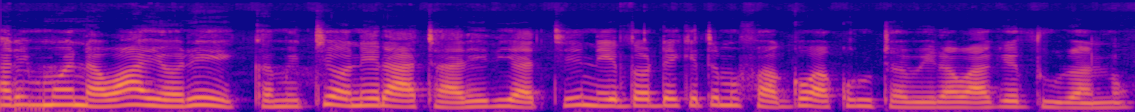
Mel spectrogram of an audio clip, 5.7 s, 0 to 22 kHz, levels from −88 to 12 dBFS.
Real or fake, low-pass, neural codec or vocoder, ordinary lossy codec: real; 19.8 kHz; none; none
